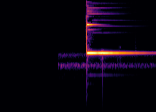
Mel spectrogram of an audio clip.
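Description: Silence, then a faint high tone fades in, and a single bright chime strikes a little over a second in. It rings on one high note and fades slowly, like a logo-reveal sound effect.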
